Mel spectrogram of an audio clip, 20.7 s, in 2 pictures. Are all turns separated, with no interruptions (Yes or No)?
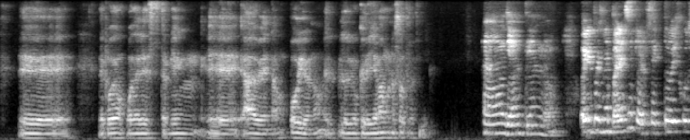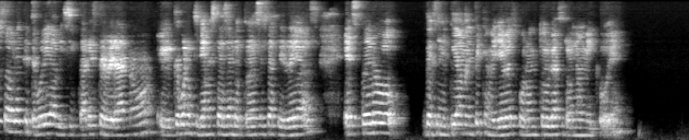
Yes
